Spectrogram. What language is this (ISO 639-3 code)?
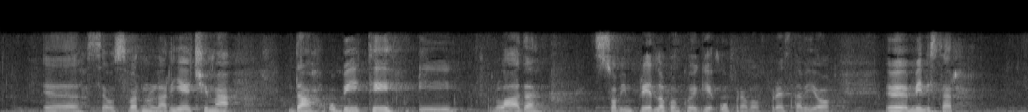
hrv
